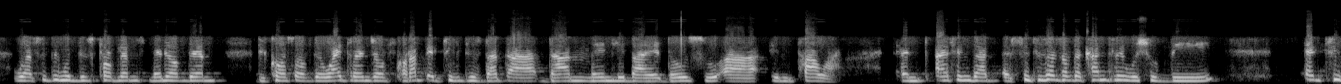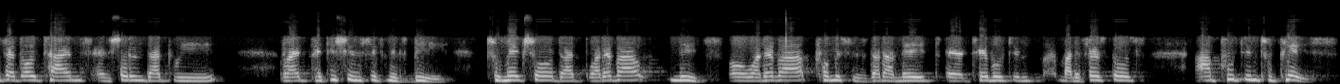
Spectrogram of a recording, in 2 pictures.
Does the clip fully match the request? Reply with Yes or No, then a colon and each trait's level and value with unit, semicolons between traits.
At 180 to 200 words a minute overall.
No: average, 160 wpm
